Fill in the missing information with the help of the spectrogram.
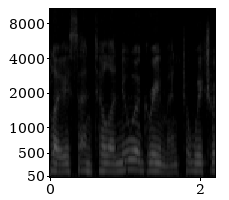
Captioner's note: speaking french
